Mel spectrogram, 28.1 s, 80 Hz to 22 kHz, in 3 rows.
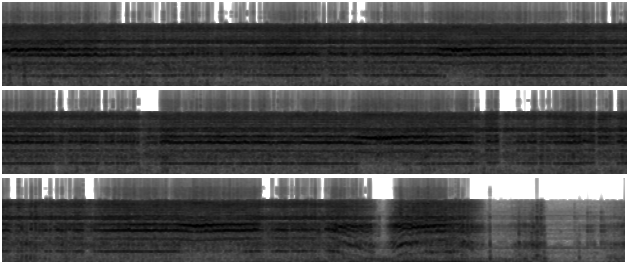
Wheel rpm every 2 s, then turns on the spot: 150, 160, 160, 160, 160, 160, 160, 160, 160, 160, 160, 150, 80, 20.
26-28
